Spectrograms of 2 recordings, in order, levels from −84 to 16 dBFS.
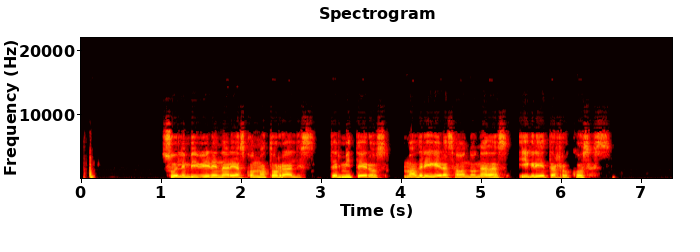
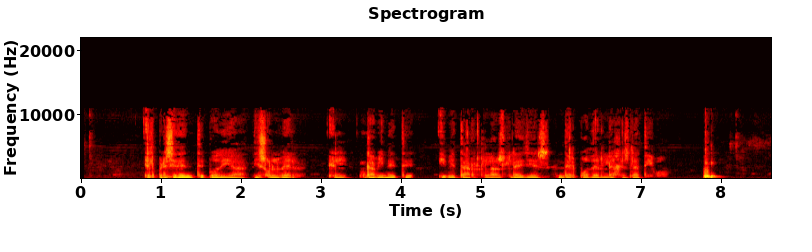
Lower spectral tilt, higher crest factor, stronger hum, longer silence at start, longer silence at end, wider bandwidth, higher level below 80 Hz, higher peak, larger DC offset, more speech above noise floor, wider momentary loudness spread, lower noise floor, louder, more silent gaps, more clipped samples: about the same, -4 dB/octave vs -4.5 dB/octave; second, 16 dB vs 22 dB; neither; second, 0.1 s vs 0.75 s; first, 0.8 s vs 0.65 s; second, 9.2 kHz vs 11.5 kHz; about the same, -54 dBFS vs -52 dBFS; about the same, 0 dBFS vs -2 dBFS; neither; first, 64 dB vs 34 dB; about the same, 11 LU vs 12 LU; first, -79 dBFS vs -59 dBFS; first, -15 LUFS vs -24 LUFS; neither; neither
